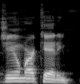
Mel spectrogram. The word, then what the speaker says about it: Gino Marchetti: So Gino Marchetti, if I pronounced that. – Yep, right. Gino Marchetti.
